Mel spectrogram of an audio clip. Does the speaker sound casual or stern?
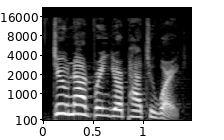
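stern. It is said sternly, with do not stressed apart. It is a serious warning to take notice. "也是在强调。通常这个口气一出来的时候，大家都会比较有警觉性"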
